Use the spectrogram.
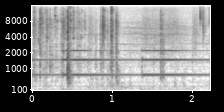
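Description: Ford truck key jangling, a few quick metallic clinks and rattles in short bursts, close and fairly loud against a faint steady tone.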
